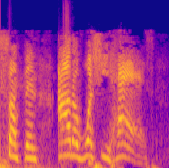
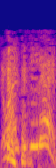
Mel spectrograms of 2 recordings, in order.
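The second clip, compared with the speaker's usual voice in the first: much higher pitched, indignant protesting tone. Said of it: "and I'm like".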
